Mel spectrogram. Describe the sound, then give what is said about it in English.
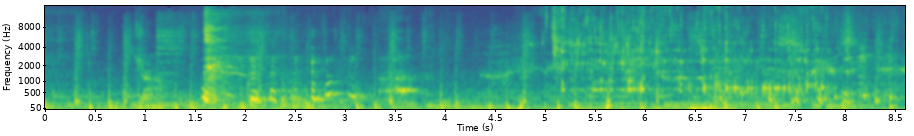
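Liquid pours steadily into a cup, a splashy, trickling stream that grows fuller and brighter midway through, with low voices murmuring in the background. “You know what's up when I'm pouring up.”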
